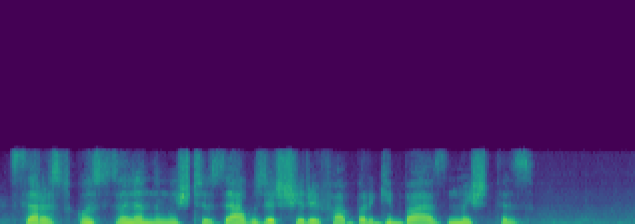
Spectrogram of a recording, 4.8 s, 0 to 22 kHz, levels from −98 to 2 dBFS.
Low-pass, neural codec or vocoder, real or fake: 7.2 kHz; codec, 16 kHz in and 24 kHz out, 0.6 kbps, FocalCodec, streaming, 2048 codes; fake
